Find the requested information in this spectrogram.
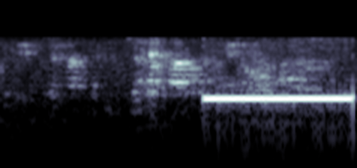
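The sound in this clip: A telephone call tone sounds while a number is dialed: someone speaks briefly, then a single steady, mid-pitched tone holds at constant loudness for about a second before cutting off.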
